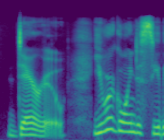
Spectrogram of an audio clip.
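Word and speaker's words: 出る: First up, exit or leave, pronounced deru.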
